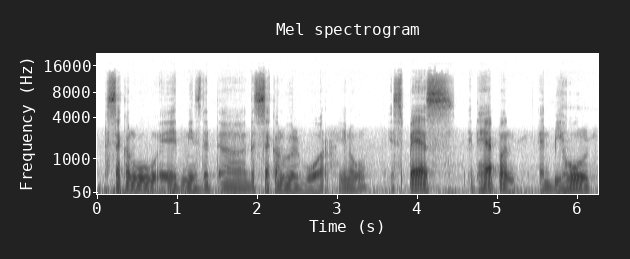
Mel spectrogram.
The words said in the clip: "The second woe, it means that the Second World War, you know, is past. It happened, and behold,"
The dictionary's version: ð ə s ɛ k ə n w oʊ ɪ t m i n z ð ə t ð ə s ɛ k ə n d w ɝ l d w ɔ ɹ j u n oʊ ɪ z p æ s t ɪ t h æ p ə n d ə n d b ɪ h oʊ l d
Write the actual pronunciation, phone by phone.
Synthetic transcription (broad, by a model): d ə s ɛ k ə n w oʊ ɪ t m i n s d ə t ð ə s ɛ k ə n d w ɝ l d w ɔ ɹ j u n oʊ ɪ s p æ s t ɪ t h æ p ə n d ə n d b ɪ h oʊ l d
